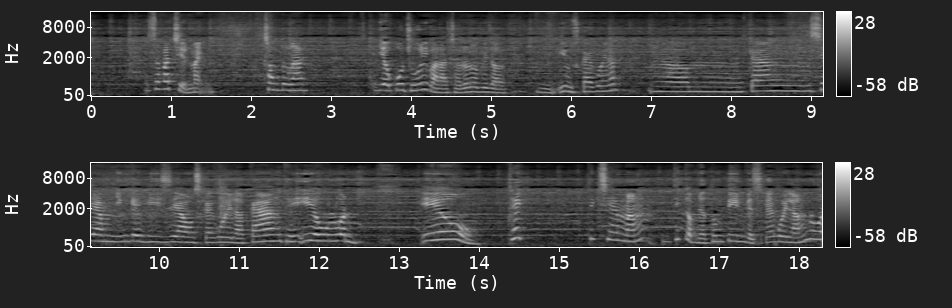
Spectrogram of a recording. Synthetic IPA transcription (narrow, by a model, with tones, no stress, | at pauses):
nɔ˨˦sɛ̰˧˥faː˦˥t̚t͡ɕi˧˩ənma̰˧˨jŋ̟ | t͡ɕɔ˧wŋ͡mt̪ɨ˧əŋlaː˧j | zḭ˧˨ə˨wko˧t͡ɕu˨˦t̪ʰi˨˩ɓaː˨˩laː˨˩t͡ɕəː˧˩ɗo˧˩zo˨˩jɓə˧jzəː˨˩˨ | ʔi˧əwskaː˧jɣwe˧jlaː˨˦mː˨˩ | kaː˧˩ŋsɛ˧mɲɨ̰˧˥ŋkaː˨˦jvi˧zwskaː˧jɣwe˧jlaː˨˩kaː˨˩ŋt̪ʰe˨˦jʔi˧əwlu˧ən | ʔi˧əw | t̪ʰï˦˥k̟̚ | t̪ʰï˦˥k̟̚sɛ˧mla˨˦m˨t̪ʰï˦˥k̚kːə˨˩p̚ɲə˨˩t̚t̪ʰə˧wŋ͡mt̪i˧nve˨˩skaː˧jɣwe˧jla˨˦mlu˧ən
